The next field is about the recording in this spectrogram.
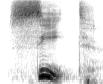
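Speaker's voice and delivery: long ee in "seat", lips spread wide. Shown as a demonstration. Teacher modelling "seat" as a long sound. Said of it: "Look how my mouth spreads out".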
